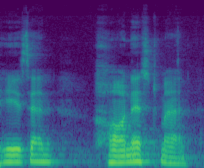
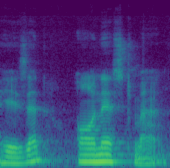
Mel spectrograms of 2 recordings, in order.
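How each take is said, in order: First: Honest begins with an audible h sound. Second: Honest begins with a vowel, no h sound. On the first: The speaker calls it wrong. "हम ये नहीं कहते ... ह नहीं कहते" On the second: The speaker calls it right. "हम कहते हैं"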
